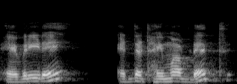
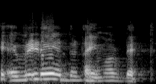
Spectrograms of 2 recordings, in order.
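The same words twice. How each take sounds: First: There is a pause after every day. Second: There is no pause after every day. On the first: The holy names are chanted daily, and also at death. The speaker calls it right. "So there is a comma in between" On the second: One would be dying every day. The speaker calls it wrong. "if you don't pause between every day and at the time of death, it is like dying every day"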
